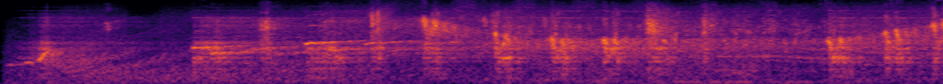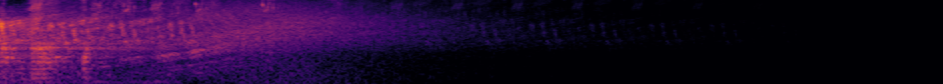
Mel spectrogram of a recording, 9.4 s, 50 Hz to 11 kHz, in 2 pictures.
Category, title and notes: Sound effects > Experimental
Bird experimental Dare2025-05
A experimental bird sound editing. Gated by the following sound. Distorted and reverbed with automated delay/warp. Filtered in all the mid/lows out, it also ducks the very high end of the two over tracks. Made for Dare2025_05, record or modify a bird sound.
